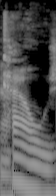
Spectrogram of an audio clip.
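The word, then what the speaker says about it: Cowes: some nice girls there c-o-w-e-s it's it's it's spelled cows yeah that's where they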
